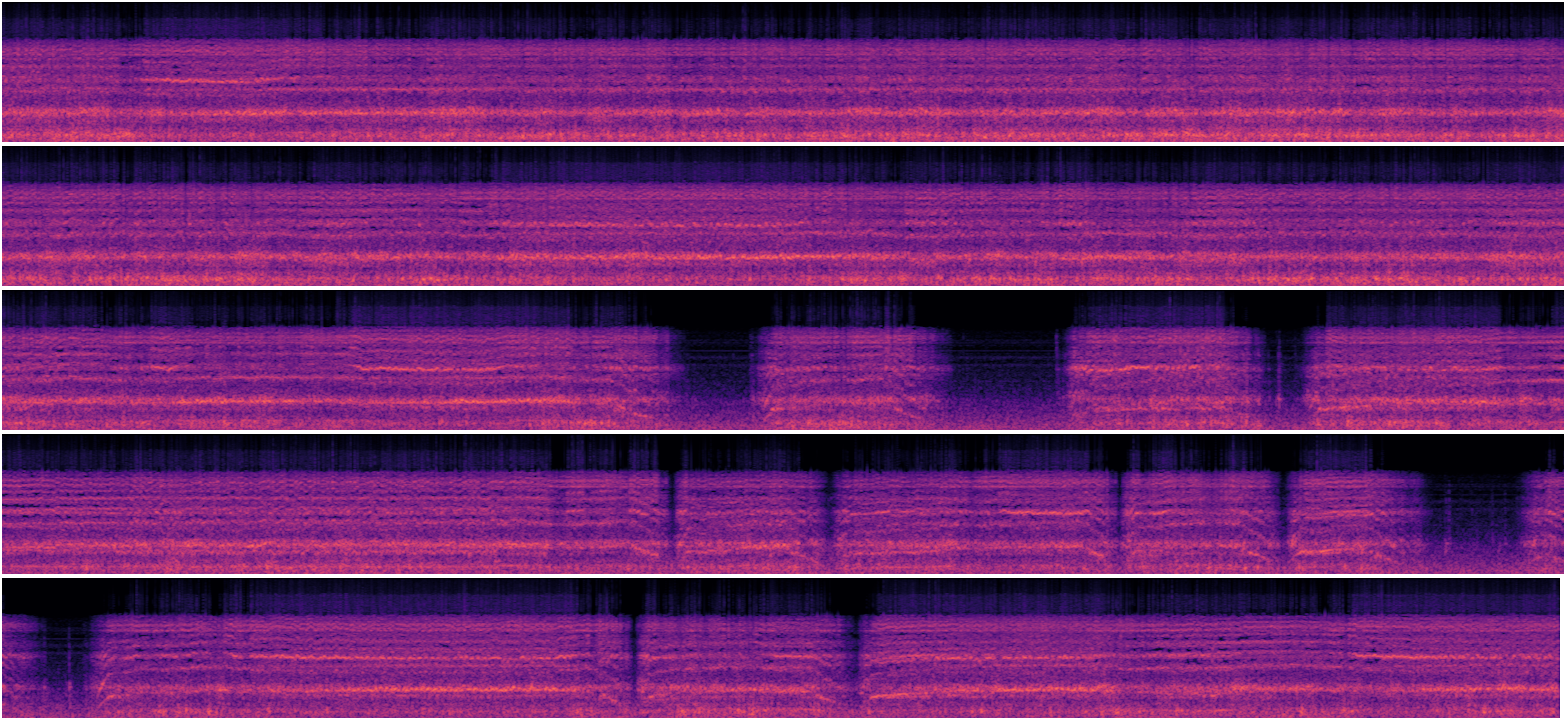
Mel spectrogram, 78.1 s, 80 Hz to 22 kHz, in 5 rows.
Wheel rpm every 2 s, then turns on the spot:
220, 220, 230, 230, 230, 240, 230, 230, 230, 230, 220, 210, 230, 230, 230, 220, 220, 220, 180, 100, 50, 140, 140, 210, 210, 210, 180, 140, 200, 150, 70, 50, 210, 210, 170, 150, 210, 220, 210.
40-42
